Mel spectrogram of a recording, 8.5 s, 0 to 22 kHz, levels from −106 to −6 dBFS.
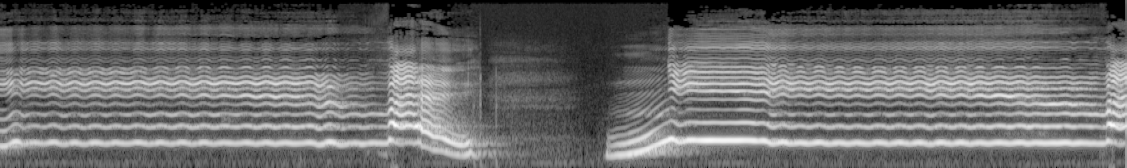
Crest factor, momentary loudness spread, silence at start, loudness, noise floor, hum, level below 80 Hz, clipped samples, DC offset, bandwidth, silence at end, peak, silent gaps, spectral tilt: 18 dB; 9 LU; 0 s; -16 LUFS; -56 dBFS; none; -68 dBFS; under 0.1%; under 0.1%; 17 kHz; 0 s; 0 dBFS; none; -1 dB/octave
